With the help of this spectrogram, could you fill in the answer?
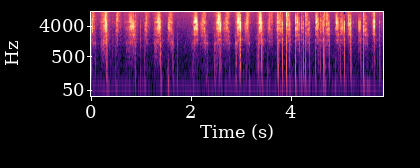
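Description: Fingertips and short nails tap rapidly along the body of an empty, hollow clear plastic bottle with a teal cap. The result is a quick, uneven run of short, dry, bright clicks that stop almost instantly, with only a little low body beneath them.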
